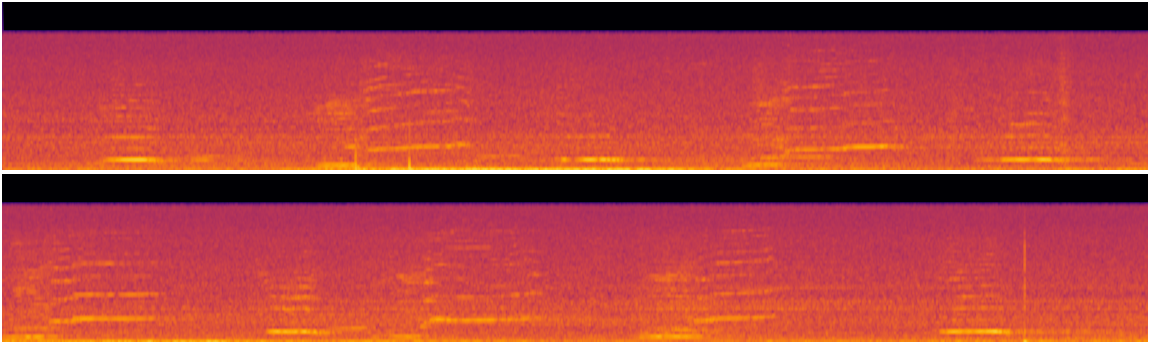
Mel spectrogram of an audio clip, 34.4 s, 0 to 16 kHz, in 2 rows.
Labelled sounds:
1.6	1.9	humpback whale, 1.4 to 1.5 kHz
4.5	6.7	humpback whale, 0.86 to 4.0 kHz
11.2	13.3	humpback whale, 0.99 to 5.3 kHz
15.1	15.6	humpback whale, 0.96 to 1.3 kHz
17.3	19.2	humpback whale, 0.90 to 2.2 kHz
21.4	21.9	humpback whale, 0.93 to 1.7 kHz
23.1	24.5	humpback whale, 0.96 to 3.6 kHz
26.8	27.4	humpback whale, 1.4 to 1.8 kHz
27.9	28.8	humpback whale, 1.0 to 4.7 kHz

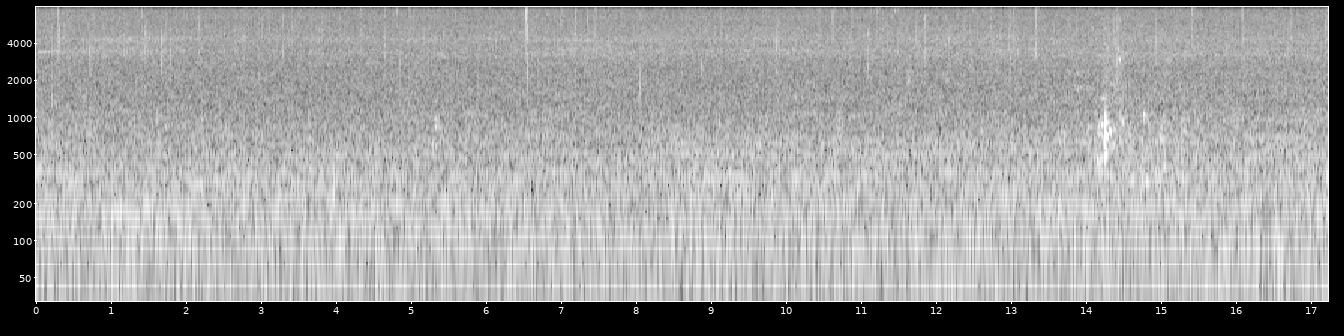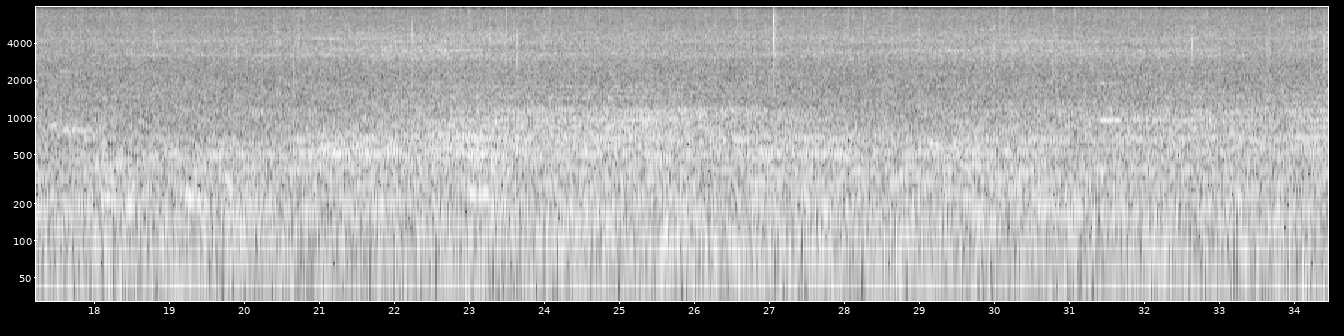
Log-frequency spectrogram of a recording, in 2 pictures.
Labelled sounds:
14.2	14.4	water noise, 0.78 to 1.1 kHz

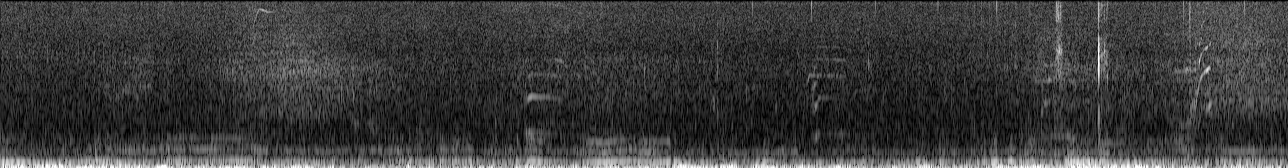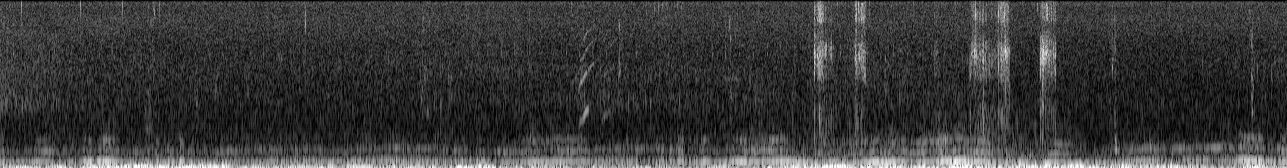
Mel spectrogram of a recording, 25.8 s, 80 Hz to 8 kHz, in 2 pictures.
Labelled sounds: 5.2	5.8	killer whale, southern Alaska resident, 0.50 to 2.9 kHz
8.1	8.9	killer whale, southern Alaska resident, 0.43 to 5.7 kHz
10.4	10.8	killer whale, southern Alaska resident, 1.0 to 2.5 kHz
11.8	12.3	killer whale, southern Alaska resident, 0.59 to 4.0 kHz
18.7	19.3	killer whale, southern Alaska resident, 0.73 to 4.8 kHz

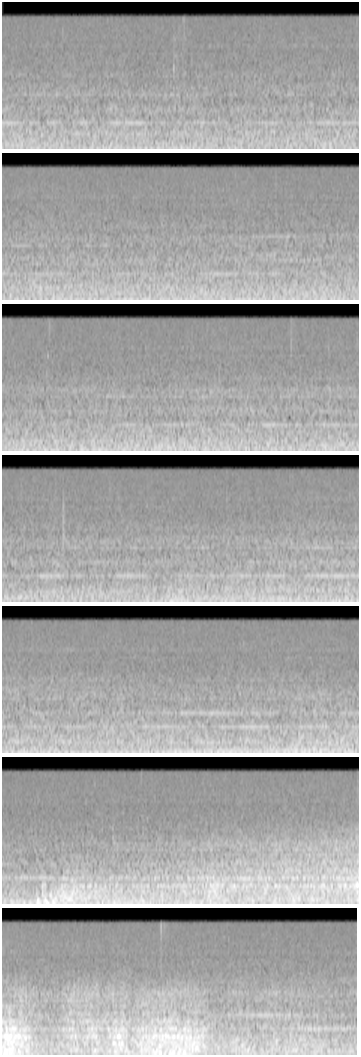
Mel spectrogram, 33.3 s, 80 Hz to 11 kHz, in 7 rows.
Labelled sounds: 8.0	9.3	killer whale, Bigg's (transient), AT1 transient, 0.78 to 4.4 kHz

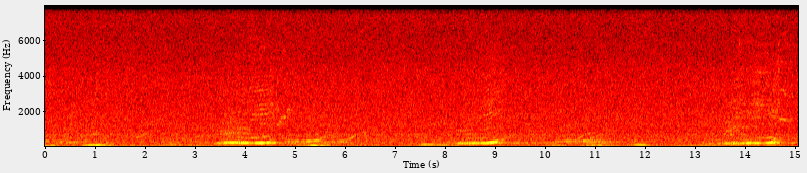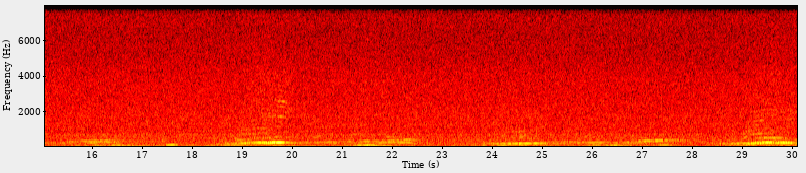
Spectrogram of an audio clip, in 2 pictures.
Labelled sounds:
3.5	4.5	humpback whale, 0.80 to 3.3 kHz
14.7	16.0	humpback whale, 1.4 to 3.3 kHz
19.2	19.9	humpback whale, 1.0 to 2.7 kHz
24.4	24.6	humpback whale, 0.83 to 0.93 kHz

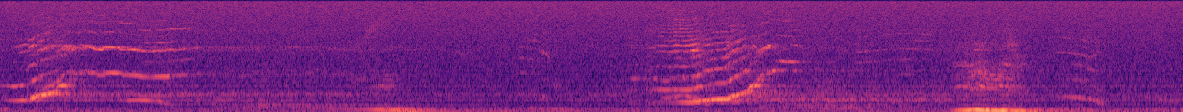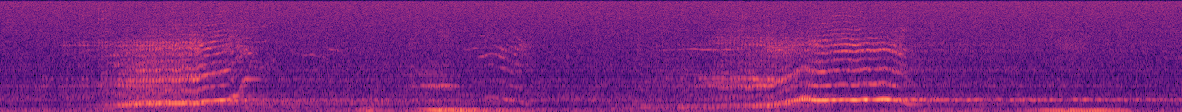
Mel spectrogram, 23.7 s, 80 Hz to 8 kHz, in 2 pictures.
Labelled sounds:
0.0	2.0	humpback whale, 0.80 to 4.5 kHz
6.5	8.1	humpback whale, 0.80 to 3.5 kHz
9.5	11.0	humpback whale, 0.80 to 2.0 kHz
12.4	15.1	humpback whale, 0.86 to 3.6 kHz
16.0	17.1	humpback whale, 0.80 to 1.9 kHz
18.7	21.0	humpback whale, 0.80 to 5.3 kHz

